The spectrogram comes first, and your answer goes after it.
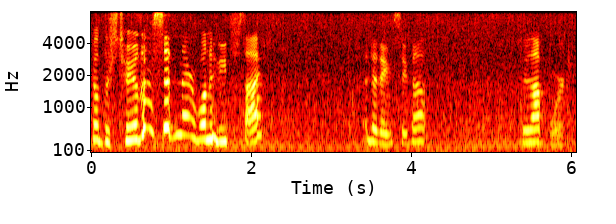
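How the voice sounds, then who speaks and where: With a Northern Irish accent, a woman speaks high and fast with lively intonation, big swings in loudness and long, frequent pauses, over noticeable background noise. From Northern Ireland. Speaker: game streamer. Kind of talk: casual live-stream commentary while gaming.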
